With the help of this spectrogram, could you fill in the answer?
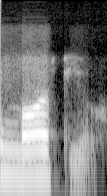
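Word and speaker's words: Morphew: It's It's morph. M O R P H E W. Wait. Right. It's not M O R. It's not F. FW. No, it's Morphw.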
